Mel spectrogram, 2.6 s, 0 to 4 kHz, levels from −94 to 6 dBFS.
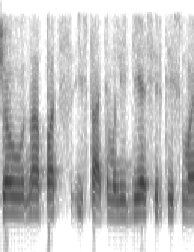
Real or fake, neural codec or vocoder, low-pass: real; none; 3.6 kHz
